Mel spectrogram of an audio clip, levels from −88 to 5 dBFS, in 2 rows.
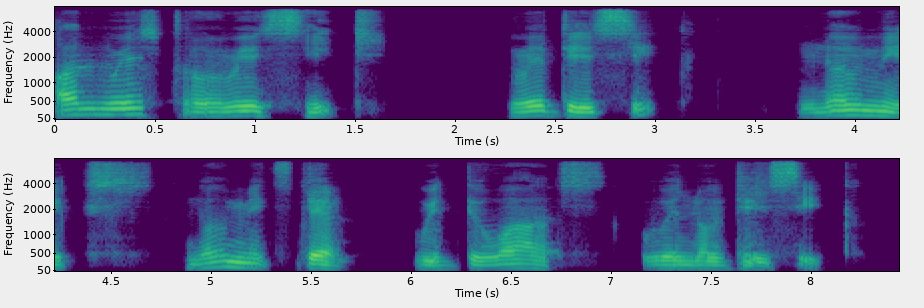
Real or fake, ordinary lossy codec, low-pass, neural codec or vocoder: fake; none; 7.2 kHz; codec, 16 kHz in and 24 kHz out, 0.6 kbps, FireRedTTS-2 codec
